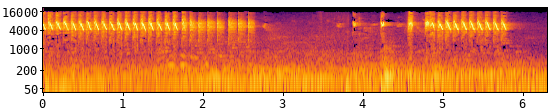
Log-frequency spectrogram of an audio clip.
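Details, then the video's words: Olive-backed sunbird 'nembak' song opening with a long, fast, high trill of even pulses that slowly weakens. A few sharp single chirps follow, then another second-long rapid trill. "SOGOKONTONG (SOGON) Gacor Nembak"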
